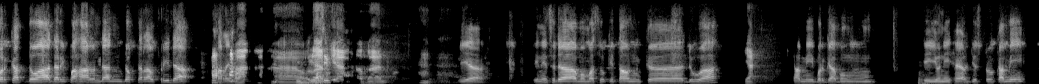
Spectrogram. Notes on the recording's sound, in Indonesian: Podcast ini adalah hasil rekaman dari Webinar "UNIHEALTH - Bisnis Banyak Manfaat" pada sesi Q&A.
